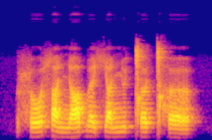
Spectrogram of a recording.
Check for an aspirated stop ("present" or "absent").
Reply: present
